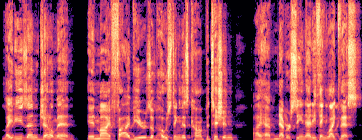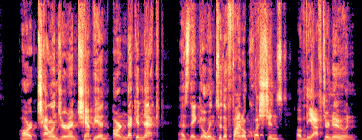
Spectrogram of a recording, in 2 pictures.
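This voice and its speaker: A man voicing a smooth, silky-voiced male competition host, announcing in a raised voice. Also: fairly high pitch, animated, measured pace, fairly bright tone, distant mic, pitched above the performer's own voice.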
